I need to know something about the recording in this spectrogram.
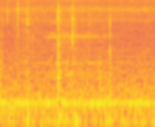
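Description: A few faint taps and clicks of a stylus drawing on a tablet screen over a steady low electrical hum.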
